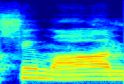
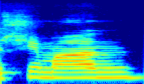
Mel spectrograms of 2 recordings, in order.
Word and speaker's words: Schumann: Do you think there's well, I call it Schumann because that's how the Germans would pronounce it because I'm half German, or you know.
